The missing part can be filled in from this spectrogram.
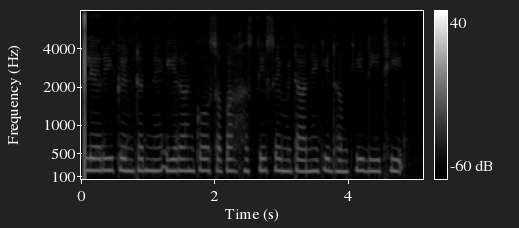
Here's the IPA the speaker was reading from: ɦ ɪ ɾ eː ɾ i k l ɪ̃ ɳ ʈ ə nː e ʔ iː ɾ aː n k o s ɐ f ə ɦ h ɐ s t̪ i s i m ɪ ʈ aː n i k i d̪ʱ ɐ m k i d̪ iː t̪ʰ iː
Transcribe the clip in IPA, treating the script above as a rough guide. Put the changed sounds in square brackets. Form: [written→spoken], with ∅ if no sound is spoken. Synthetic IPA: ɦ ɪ [ɾ→l] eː ɾ i k l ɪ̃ ɳ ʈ ə nː e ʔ iː ɾ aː n k o s ɐ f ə ɦ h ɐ s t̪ i s [i→e] m ɪ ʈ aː n [i→e] k i d̪ʱ ɐ m k i d̪ iː t̪ʰ iː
